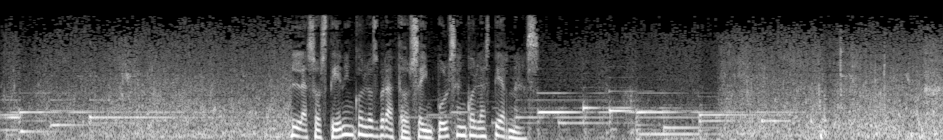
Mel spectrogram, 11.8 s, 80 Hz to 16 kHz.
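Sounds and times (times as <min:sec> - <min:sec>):
open-sea waves surging and churning: 0:00.0 - 0:04.4, 0:06.7 - 0:11.7
speech: 0:03.6 - 0:07.0.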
